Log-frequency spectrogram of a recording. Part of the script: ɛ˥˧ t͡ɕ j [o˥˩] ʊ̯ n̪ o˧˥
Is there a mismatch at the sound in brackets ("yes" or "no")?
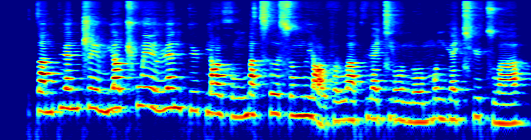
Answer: no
